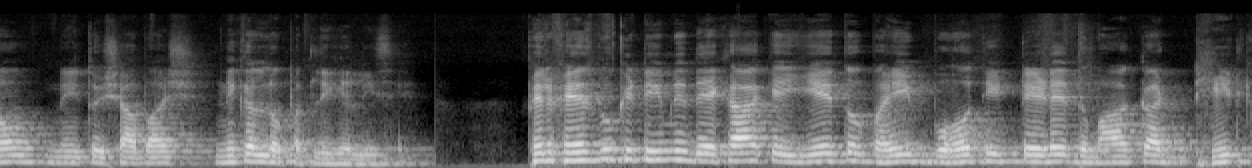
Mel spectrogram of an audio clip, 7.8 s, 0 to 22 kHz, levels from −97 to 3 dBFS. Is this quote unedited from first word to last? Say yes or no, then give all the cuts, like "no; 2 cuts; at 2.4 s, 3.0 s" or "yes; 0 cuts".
yes; 0 cuts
